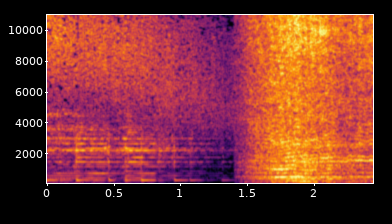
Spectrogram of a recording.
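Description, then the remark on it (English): A steady buzzing drone of many bees, their hum wavering slightly, then thickening into a louder, denser swarm sound partway through. No voices. “FBD doesn't stand for 50 bees droning.”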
